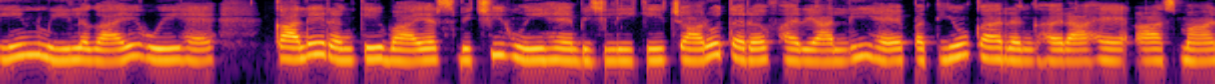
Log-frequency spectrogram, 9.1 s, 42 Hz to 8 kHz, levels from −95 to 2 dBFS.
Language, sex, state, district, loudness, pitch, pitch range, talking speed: Hindi, female, Chhattisgarh, Kabirdham, -16 LUFS, 195 Hz, 185-210 Hz, 150 wpm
